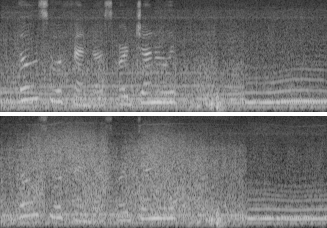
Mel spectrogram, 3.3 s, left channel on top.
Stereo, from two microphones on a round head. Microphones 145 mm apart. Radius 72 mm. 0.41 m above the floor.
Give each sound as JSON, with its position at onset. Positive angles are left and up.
{"t": 0.2, "sound": "a woman speaking", "side_deg": 75}
{"t": 1.9, "sound": "a camera shutter", "side_deg": -25}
